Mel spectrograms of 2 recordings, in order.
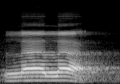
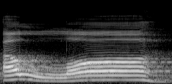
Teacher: Kalau yang tipis menyentuh ujung lidah, tapi masih dominan sisi lidahnya. Tapi ketika tebal justru terbalik. Yang dominan malah ujung lidah. Bahkan kalau kita tahan di makhraj asalnya, huruf lam tidak menjadi tebal. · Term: lam tipis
